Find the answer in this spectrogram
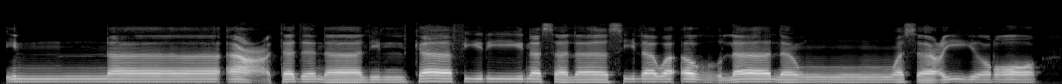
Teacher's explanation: Und dieser nicht runde Kreis weist darauf hin, dass man das Alif weder beim Weiterlesen noch beim Stehenbleiben ausspricht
